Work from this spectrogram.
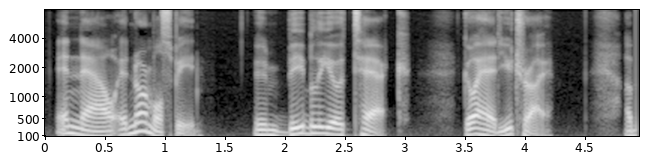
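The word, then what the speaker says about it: une bibliothèque: Next, we've got Unbibliotech. Now, it might look a little similar, but it's not the same. Let's try it out. Unbiblote. And now at normal speed. Unbibliotech.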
